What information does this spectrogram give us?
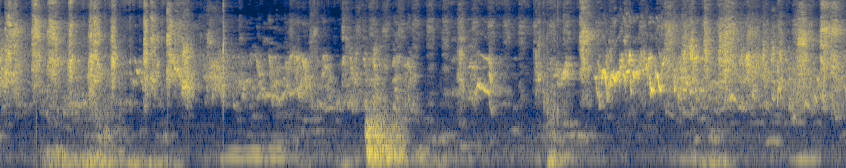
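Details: Morning chirping of parakeets: busy, layered high twitters and scratchy squawks, with a short lull and a sharp lower burst near the third second before the chatter swells again.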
